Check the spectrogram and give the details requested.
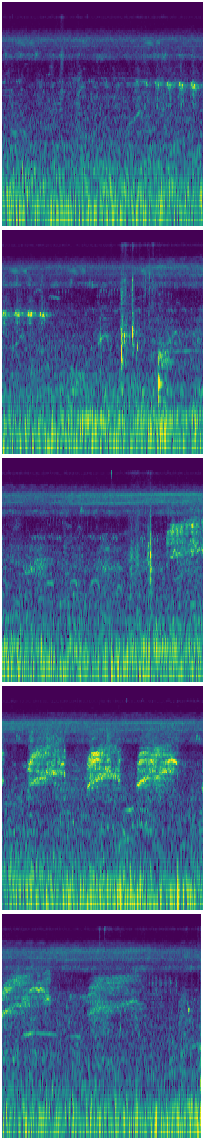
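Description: Faint outdoor ambience with a bird calling: a quick trill about three seconds in, then a run of about six repeated calls in the second half.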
